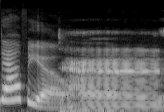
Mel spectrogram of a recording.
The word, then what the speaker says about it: Daviau: Daviau. Because it's French.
